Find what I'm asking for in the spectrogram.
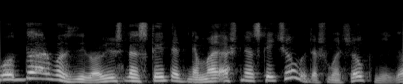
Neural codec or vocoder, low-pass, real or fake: codec, 16 kHz in and 24 kHz out, 1.1 kbps, FireRedTTS-2 codec; 7.2 kHz; fake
